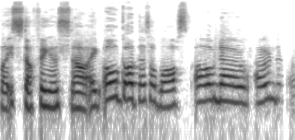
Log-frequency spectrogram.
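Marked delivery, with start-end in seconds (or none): 1.3-3.5 high, frightened, startled exclamations. Reacting to a wasp that shows up while filming: scared. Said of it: "I'm so scared of wasps".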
